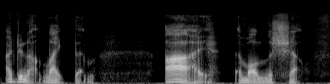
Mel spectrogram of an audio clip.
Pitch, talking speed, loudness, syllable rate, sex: 90 Hz, 180 wpm, -21 LUFS, 5.3 syllables/s, male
